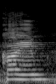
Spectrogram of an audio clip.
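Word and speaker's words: chyme: Chime, chime, chime. So it's ch. If I would have studied kaim, I do not know. I might have written it a different spelling. So in biology to remember the spellings, pronounce it the way it is actually written.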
